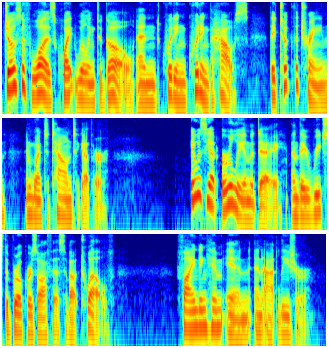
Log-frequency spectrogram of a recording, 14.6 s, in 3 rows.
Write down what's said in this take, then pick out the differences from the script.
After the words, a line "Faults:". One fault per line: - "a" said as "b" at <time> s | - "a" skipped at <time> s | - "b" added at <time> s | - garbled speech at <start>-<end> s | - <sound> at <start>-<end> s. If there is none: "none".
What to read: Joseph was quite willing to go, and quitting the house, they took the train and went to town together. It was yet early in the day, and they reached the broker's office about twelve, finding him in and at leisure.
Joseph was quite willing to go, and quitting quitting the house, they took the train and went to town together. It was yet early in the day, and they reached the broker's office about twelve, finding him in and at leisure.
Faults:
- "quitting" added at 2.8 s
